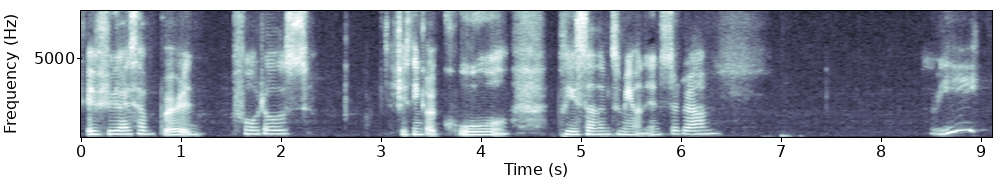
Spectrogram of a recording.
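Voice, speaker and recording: A young woman with a Bisaya Filipino accent who teaches watercolor live, talking casually and thinking aloud as she paints, with some quiet asides. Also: mid-range voice, lively intonation, slow, gravelly, long pauses, no echo, low-quality recording. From Philippines. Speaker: watercolor artist streaming live. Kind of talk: live painting tutorial with chat replies.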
